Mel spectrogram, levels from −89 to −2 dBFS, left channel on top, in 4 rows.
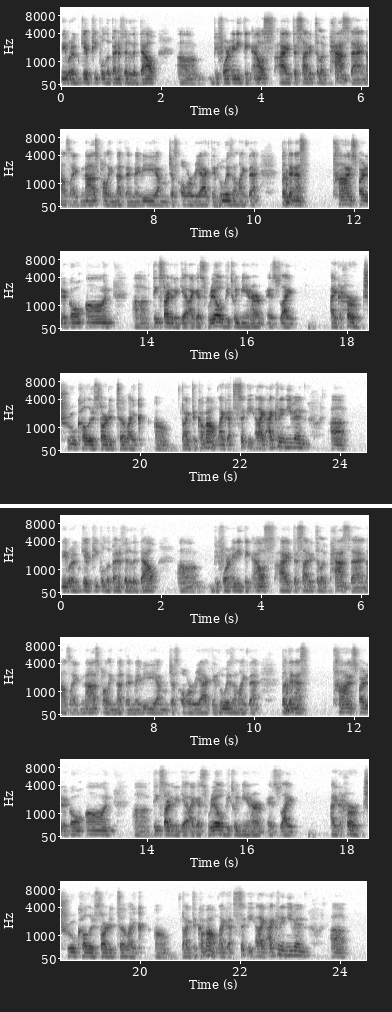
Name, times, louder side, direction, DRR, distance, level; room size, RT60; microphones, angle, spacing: voice 1, 0.0-11.0 11.6-16.9 17.7-19.9 20.3-24.1, left 3 dB, 55° left, 3 dB, 3.5 m, -28 dB
8.5 x 3.3 x 6.4 m, 0.24 s
head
